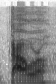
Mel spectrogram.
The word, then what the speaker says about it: Daora: Kushala Daora, or Daura as it's pronounced in this game.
